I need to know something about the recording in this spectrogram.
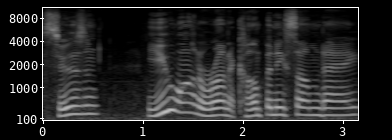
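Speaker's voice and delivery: put-on slow, drawling Texas accent. Retelling what the boss asked about running a company: Texas drawl imitating Bill. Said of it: "in this Texas drawl and he said".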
